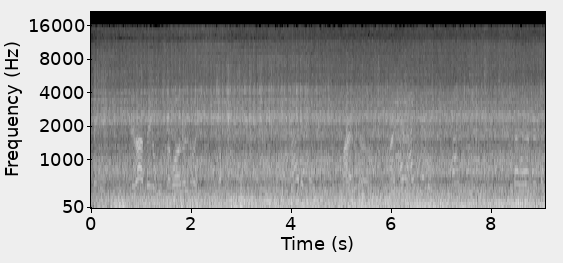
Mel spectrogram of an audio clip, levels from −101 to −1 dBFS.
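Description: Damaged data in a compressed stream occurs twice, at 0.72 s and again from 5.11 to 5.18 s. Each time, some bytes of the encoded stream were corrupted, so the decoder misread the affected frames, lost its place in the bitstream and had to hunt for the next valid frame header before playback could continue. The first event is a brief blip, and the second is a longer disturbance lasting about 70 ms.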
